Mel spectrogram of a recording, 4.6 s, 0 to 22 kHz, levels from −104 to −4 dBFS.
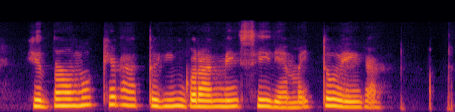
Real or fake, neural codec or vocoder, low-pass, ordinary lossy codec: fake; autoencoder, 22.05 kHz, a latent of 192 numbers a frame, VITS, trained on one speaker; 9.9 kHz; none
